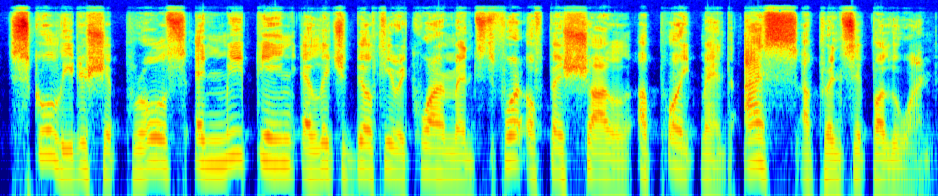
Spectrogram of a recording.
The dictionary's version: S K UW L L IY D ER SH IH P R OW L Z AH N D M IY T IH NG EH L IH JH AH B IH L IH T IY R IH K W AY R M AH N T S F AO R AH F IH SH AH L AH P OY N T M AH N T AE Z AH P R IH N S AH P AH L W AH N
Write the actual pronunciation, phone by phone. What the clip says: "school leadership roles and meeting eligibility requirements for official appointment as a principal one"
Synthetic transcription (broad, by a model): S K UW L L IY D ER SH IH P R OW L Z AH N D M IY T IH NG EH L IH JH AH B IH L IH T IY R IH K W AY R M AH N T S F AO R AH P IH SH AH L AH P OY N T M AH N T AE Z AH P R IH N S AH P AH L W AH N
